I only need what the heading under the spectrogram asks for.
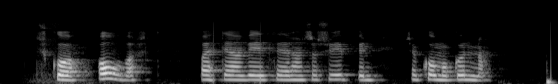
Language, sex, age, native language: Icelandic, female, 18-19, Icelandic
